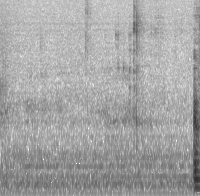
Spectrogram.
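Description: Faint, soft chewing of a sticky, chewy dried cuttlefish snack, with a few small clicks of the mouth and teeth.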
